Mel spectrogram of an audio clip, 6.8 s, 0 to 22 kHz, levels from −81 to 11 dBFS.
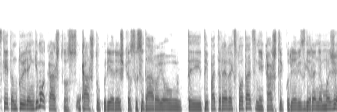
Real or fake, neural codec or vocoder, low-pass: real; none; 7.2 kHz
